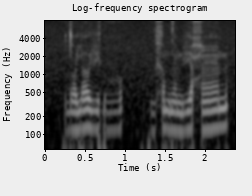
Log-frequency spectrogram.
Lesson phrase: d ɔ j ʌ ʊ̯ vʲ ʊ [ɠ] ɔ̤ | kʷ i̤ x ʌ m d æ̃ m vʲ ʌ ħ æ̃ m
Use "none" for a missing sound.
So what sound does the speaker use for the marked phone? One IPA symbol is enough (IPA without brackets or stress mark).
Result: ɠ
